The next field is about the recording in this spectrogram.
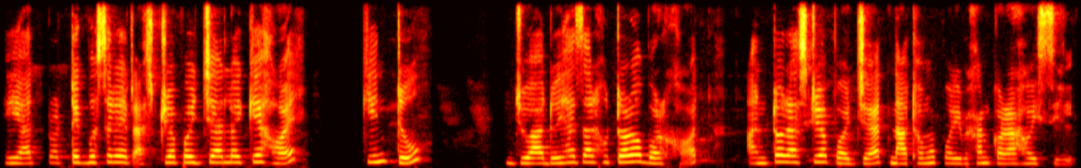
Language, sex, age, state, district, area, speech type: Assamese, female, 18-30, Assam, Goalpara, rural, spontaneous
